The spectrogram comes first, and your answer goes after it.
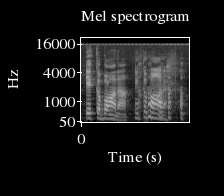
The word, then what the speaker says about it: Ikebana: And pronounce that again for me, please. Ikebana.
